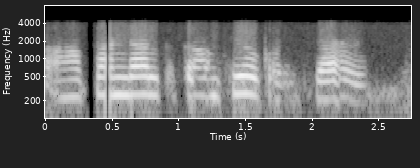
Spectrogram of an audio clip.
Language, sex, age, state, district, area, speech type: Maithili, female, 18-30, Bihar, Madhubani, rural, conversation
